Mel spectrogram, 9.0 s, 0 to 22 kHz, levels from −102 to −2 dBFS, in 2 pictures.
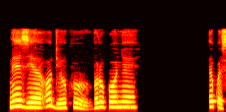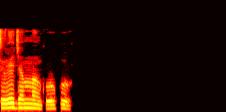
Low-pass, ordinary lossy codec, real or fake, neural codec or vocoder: none; none; real; none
